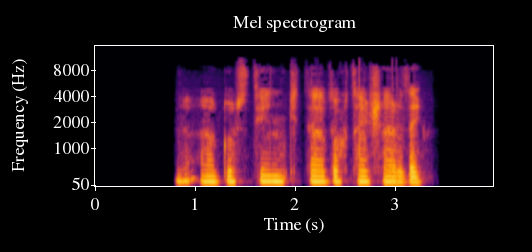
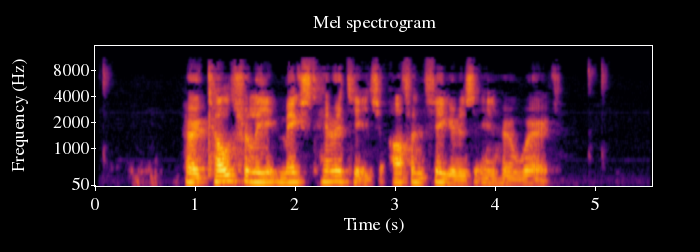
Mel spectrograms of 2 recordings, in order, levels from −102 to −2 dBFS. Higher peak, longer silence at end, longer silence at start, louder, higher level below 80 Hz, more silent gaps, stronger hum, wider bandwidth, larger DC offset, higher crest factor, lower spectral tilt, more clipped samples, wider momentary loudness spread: about the same, -4 dBFS vs -2 dBFS; second, 0.7 s vs 1.05 s; about the same, 0.8 s vs 0.9 s; about the same, -20 LUFS vs -20 LUFS; first, -48 dBFS vs -58 dBFS; neither; neither; second, 9.6 kHz vs 11 kHz; neither; about the same, 16 dB vs 20 dB; first, -6.5 dB/octave vs -4.5 dB/octave; neither; about the same, 8 LU vs 10 LU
